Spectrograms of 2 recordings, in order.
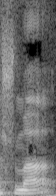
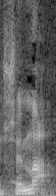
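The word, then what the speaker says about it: שְׁמַע: Maintenant avec Ain, Shema, et pas Shema, d'accord? Parce que des fois, Ain Hei, c'est A. Shema, Yisraël, Hashem Elokeinu, Hashem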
